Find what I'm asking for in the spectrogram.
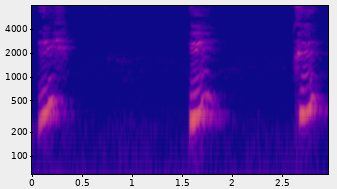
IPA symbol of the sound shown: y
